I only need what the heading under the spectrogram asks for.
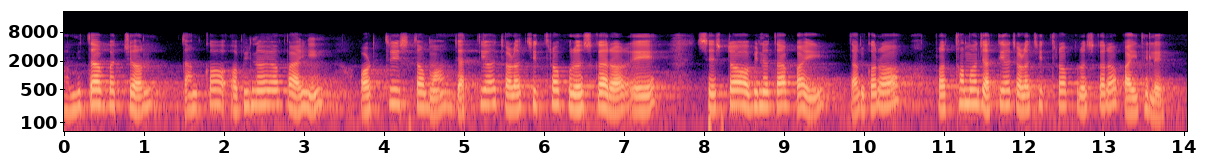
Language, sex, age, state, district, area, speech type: Odia, female, 18-30, Odisha, Jajpur, rural, read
